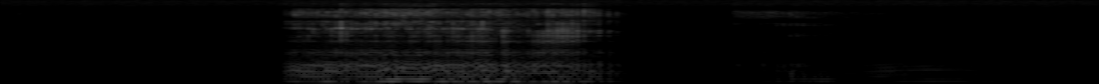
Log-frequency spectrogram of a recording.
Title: snoring chow 😴 🇬🇧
